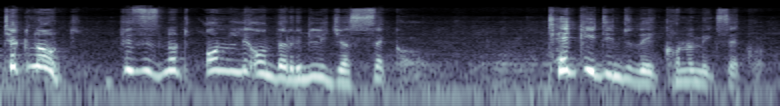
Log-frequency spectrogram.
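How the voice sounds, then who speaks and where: A man's high voice at a very fast pace, animated in tone, with very wide pitch swings and noticeable background noise. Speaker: pan-African speaker. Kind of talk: radio talk, impassioned monologue. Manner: animated, emphatic.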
